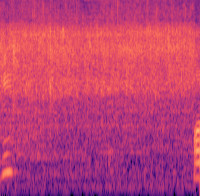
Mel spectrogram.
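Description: Potatoes and cauliflower frying in oil in a wok, a steady sizzle.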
